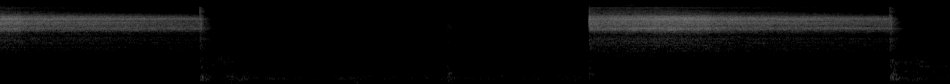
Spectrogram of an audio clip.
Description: Pressure testing of a low-cost ventilator prototype, using a Pneumatic valves to help in the fight against Covid-19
